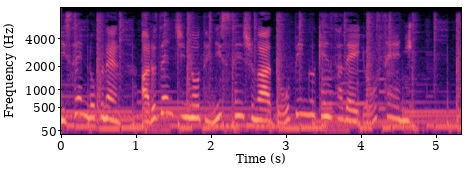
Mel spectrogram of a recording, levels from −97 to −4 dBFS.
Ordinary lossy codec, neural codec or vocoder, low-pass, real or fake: none; none; 7.2 kHz; real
